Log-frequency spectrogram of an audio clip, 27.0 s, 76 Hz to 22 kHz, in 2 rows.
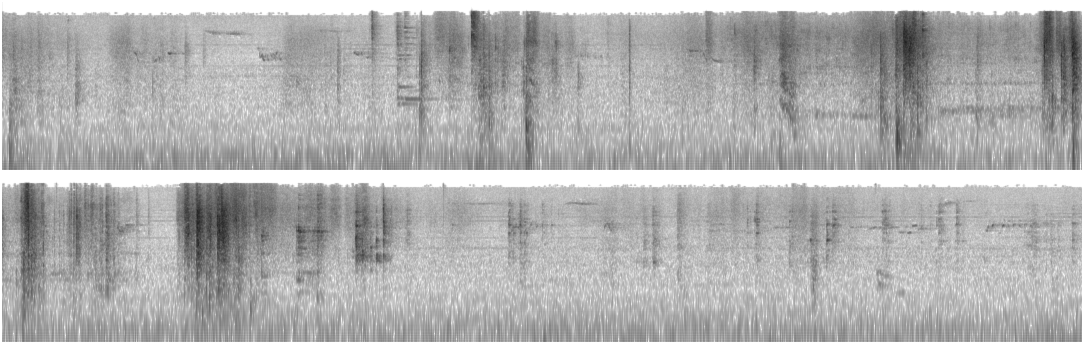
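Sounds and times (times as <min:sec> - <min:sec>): paper rustling: 0:11.7 - 0:17.0.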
